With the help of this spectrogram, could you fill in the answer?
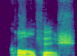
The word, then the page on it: coalfish: American English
